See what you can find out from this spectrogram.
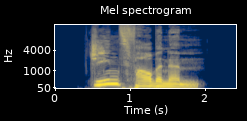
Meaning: strong dative masculine/neuter singular of jeansfarben
- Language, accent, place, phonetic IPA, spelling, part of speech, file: German, Germany, Berlin, [ˈd͡ʒiːnsˌfaʁbənəm], jeansfarbenem, adjective, De-jeansfarbenem.ogg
